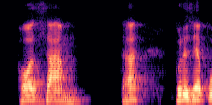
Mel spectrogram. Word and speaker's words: rosam: no M em português, rosão. Tá? No português, a gente não fala o M, a gente solta ele pelo nariz. Por exemplo, comprão. Mas o latim e outras línguas pronunciam M, rosam.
